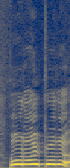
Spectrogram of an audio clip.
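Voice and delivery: a hammed-up Birmingham 'all right, brother'; bad Brummy accent. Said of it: "that's supposed to be a Brummy accent".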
